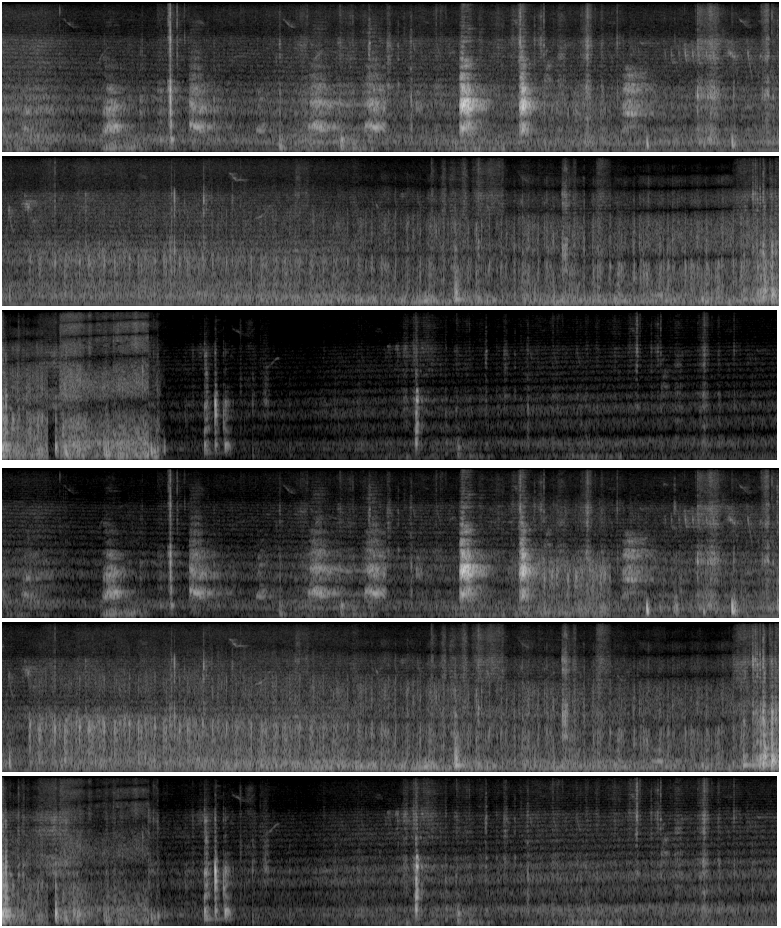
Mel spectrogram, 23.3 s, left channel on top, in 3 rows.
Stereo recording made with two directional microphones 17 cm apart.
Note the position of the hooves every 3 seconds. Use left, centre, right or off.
off, right, right, right, centre, left, off, off.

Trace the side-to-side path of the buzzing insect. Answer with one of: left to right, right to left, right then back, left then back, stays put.
left to right.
